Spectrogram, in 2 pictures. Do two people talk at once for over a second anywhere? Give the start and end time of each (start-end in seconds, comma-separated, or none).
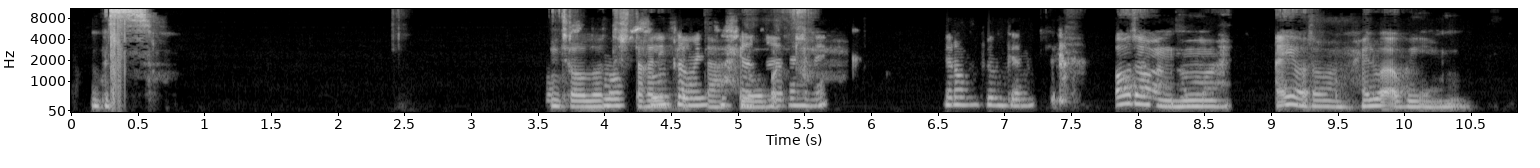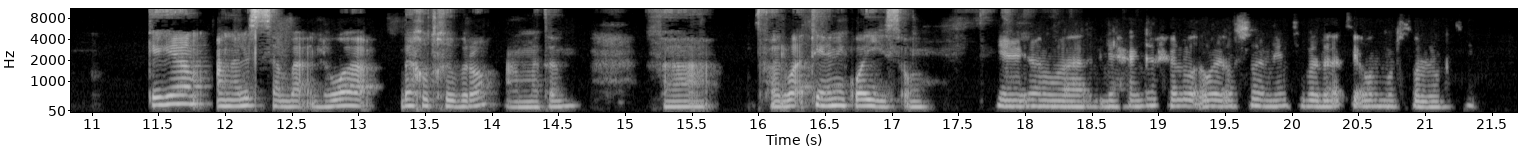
3.7-5.5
